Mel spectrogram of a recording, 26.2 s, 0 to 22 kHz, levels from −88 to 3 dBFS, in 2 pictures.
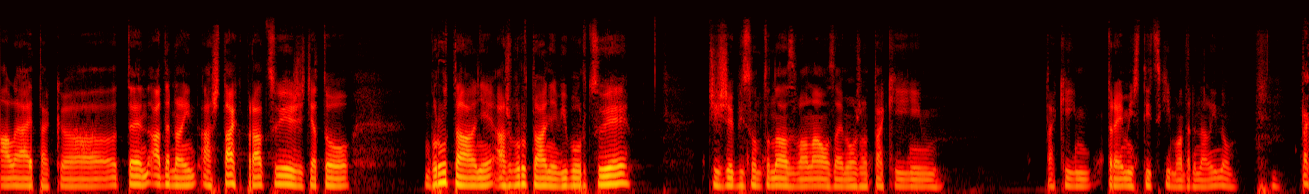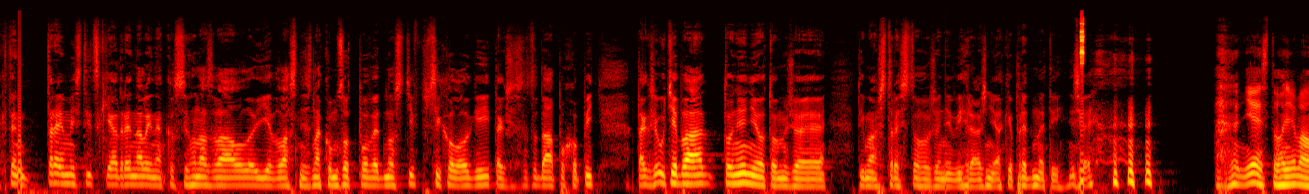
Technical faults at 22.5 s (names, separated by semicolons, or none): corrupt frame decoded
